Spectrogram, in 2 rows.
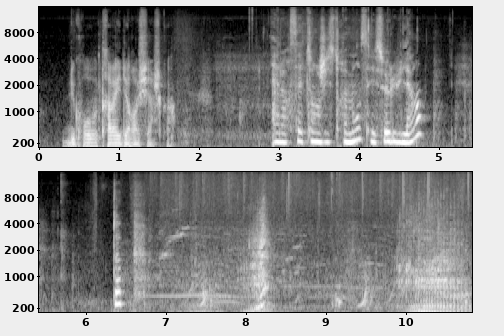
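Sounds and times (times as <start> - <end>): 
speech: 0.3 - 2.0, 2.9 - 4.9, 6.3 - 6.8
humpback whale song underwater: 6.5 - 10.0.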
